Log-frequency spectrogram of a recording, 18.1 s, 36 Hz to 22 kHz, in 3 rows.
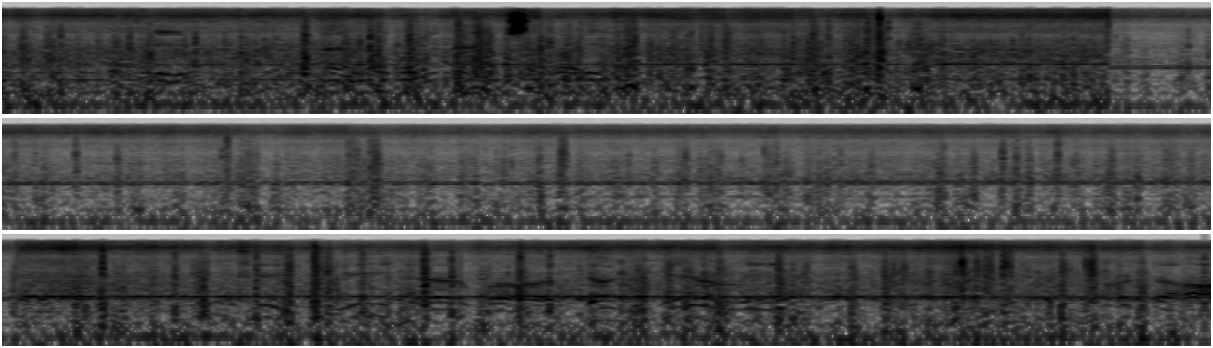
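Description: BMW R1200 GSA boxer-twin engine running at a steady highway cruise, mixed with heavy wind noise on the bike-mounted microphone and a steady note held throughout. The sound drops to a quieter, duller rush for several seconds in the middle, then comes back.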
